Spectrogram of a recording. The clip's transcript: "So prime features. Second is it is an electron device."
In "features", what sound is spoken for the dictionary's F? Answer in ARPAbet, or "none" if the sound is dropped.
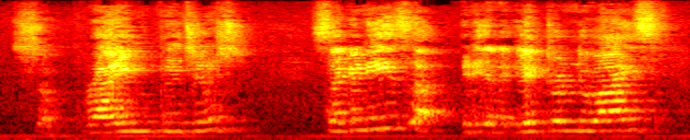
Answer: P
